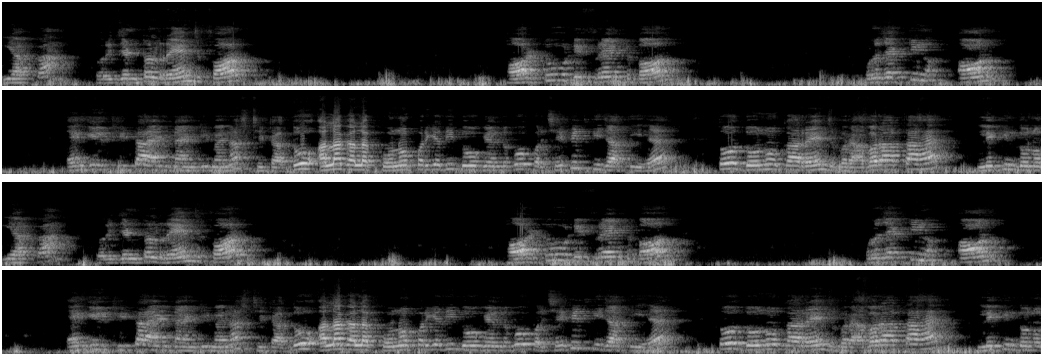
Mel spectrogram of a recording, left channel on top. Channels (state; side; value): normal; both; correlation 0.08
